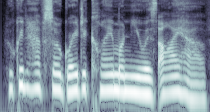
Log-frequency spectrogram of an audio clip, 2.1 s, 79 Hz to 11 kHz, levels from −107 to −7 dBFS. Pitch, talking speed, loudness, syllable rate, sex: 190 Hz, 340 wpm, -14 LUFS, 6.2 syllables/s, female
